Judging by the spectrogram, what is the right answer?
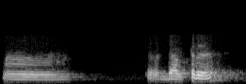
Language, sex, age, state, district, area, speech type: Kannada, male, 60+, Karnataka, Gulbarga, urban, conversation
